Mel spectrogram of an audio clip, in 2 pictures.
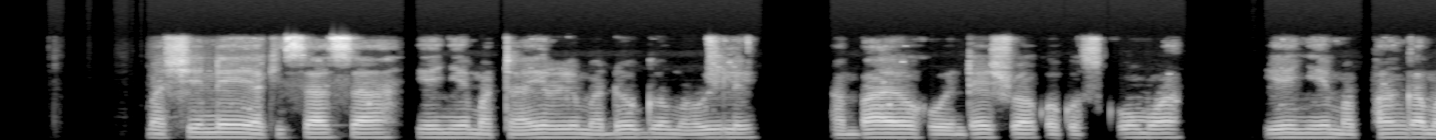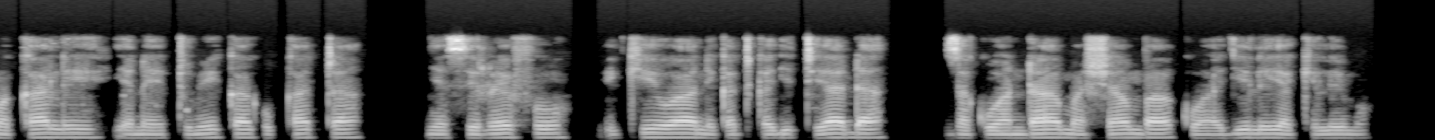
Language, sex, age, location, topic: Swahili, male, 25-35, Dar es Salaam, agriculture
